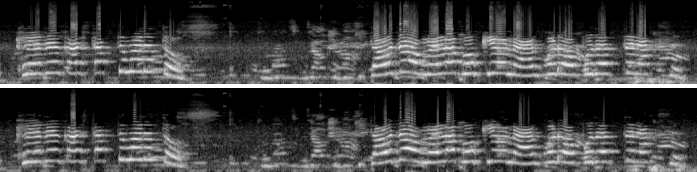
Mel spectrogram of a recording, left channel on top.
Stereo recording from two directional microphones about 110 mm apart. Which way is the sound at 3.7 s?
15° left (ahead or behind).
